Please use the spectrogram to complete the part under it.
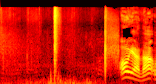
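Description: A firework shoots off with sharp bangs.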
